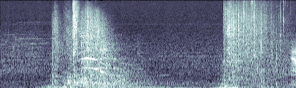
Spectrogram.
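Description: A heavy body blow lands with a thud.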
